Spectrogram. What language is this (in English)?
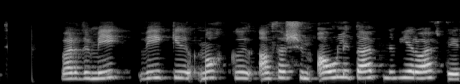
Icelandic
